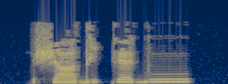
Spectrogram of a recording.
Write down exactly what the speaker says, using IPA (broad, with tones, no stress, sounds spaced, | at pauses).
ʃ a˨ d i˨˦ k ɛ˧ ɡ u˦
